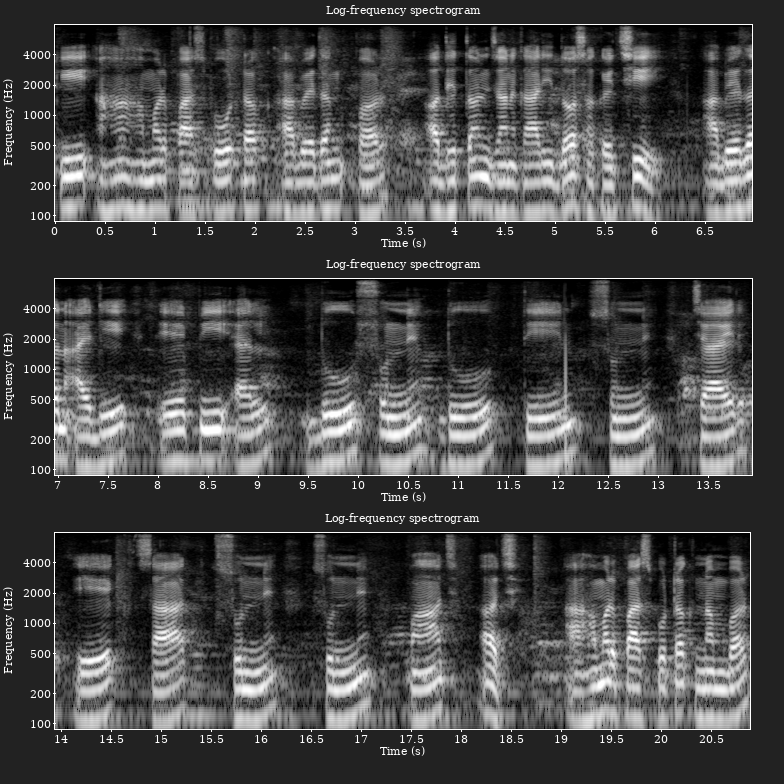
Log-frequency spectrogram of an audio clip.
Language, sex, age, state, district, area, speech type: Maithili, male, 30-45, Bihar, Madhubani, rural, read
